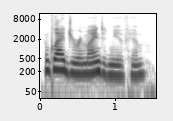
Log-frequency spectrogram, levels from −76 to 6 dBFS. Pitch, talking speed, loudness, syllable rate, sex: 185 Hz, 270 wpm, -19 LUFS, 6.7 syllables/s, female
